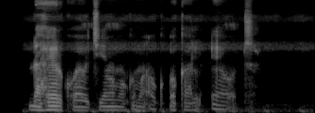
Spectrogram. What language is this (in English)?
Luo (Kenya and Tanzania)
